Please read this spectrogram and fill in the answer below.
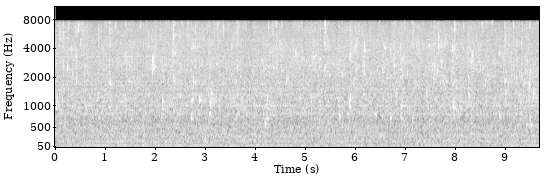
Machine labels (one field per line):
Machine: pump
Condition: normal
